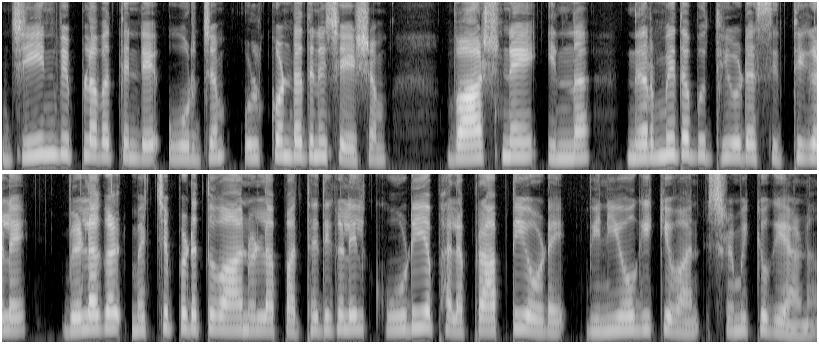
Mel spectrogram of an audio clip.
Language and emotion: Malayalam, neutral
